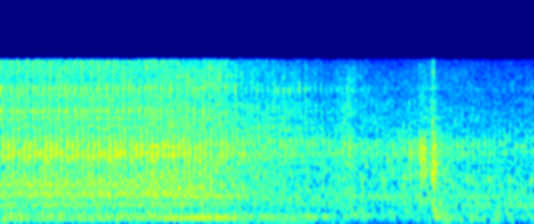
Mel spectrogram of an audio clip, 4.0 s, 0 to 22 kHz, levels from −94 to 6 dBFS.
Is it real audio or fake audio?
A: real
